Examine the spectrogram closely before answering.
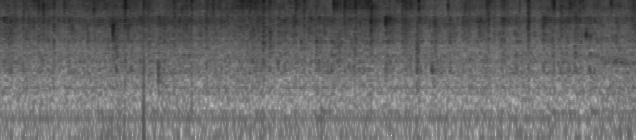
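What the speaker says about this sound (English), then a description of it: "I'm cracking some mustards, adding some curry leaves." Mustard seeds and curry leaves crackle in hot oil for Kerala-style jackfruit curry, a dense close sizzle with scattered sharp pops and spits throughout.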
